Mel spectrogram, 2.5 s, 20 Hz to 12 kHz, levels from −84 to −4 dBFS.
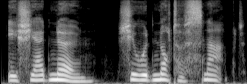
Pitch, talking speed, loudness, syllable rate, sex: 180 Hz, 220 wpm, -17 LUFS, 4.7 syllables/s, female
